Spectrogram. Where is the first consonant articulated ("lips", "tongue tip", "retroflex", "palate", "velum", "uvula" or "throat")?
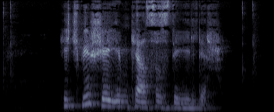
throat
